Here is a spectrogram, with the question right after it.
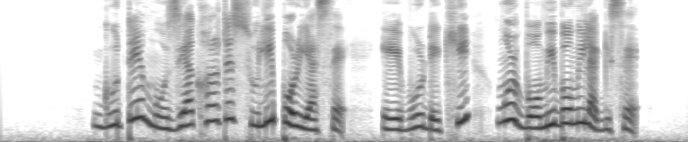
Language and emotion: Assamese, disgusted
